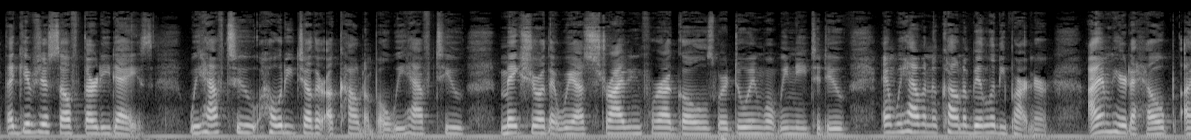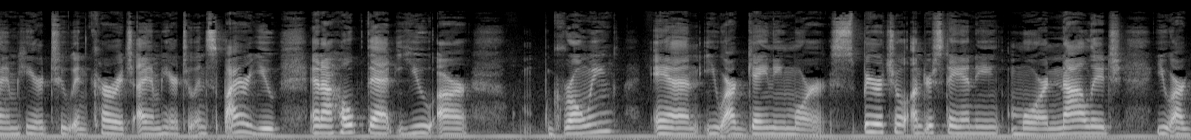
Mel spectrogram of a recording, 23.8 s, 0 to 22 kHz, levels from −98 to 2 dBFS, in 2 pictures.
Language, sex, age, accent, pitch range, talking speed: English, female, 40-59, American, 120-190 Hz, 180 wpm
